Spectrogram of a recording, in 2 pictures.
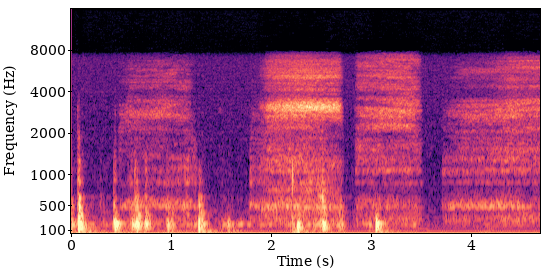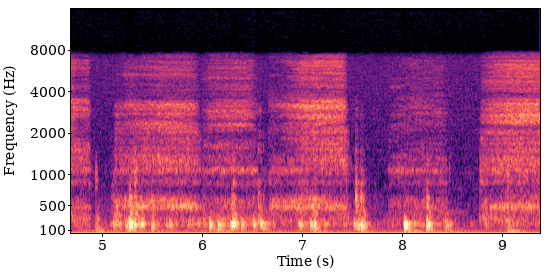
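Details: Barn owls at a water tower nest box in February 2018, a pair mating on the box rim; a string of harsh, snoring hisses separated by brief silences, mixed with frequent low thumps and taps.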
